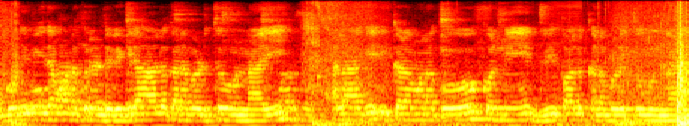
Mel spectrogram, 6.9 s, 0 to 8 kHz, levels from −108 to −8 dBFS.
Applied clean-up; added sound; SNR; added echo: none; Sliding door; 5 dB; reverberation time 0.3 s.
